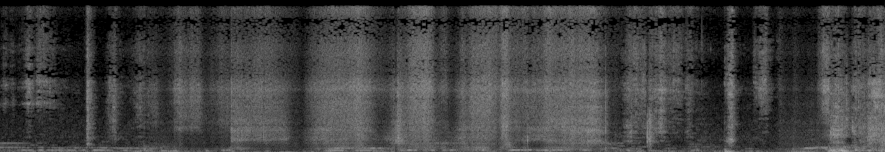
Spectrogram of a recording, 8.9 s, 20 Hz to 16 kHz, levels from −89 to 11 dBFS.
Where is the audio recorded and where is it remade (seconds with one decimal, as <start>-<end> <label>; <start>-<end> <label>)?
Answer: 0.0-1.5 recorded; 1.5-6.2 remade; 6.2-7.8 recorded; 7.8-8.3 remade; 8.3-8.9 recorded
